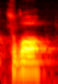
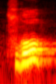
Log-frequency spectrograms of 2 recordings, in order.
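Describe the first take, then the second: First: It is said in a neutral tone. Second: It is said in a worried tone. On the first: The speaker is just passing on information. "정보를 전달하려는 의도가 느껴져요" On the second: The speaker is concerned about the listener. "걱정이라는 마음이 느껴져요"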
